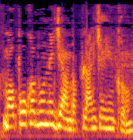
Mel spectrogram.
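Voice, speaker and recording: A woman's voice: lowish voice, animated, fairly quick, a little mellow, lo-fi sound, a little hiss or hum, close to an everyday voice. An actress playing a caring middle-aged mother and wife in a radio drama.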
